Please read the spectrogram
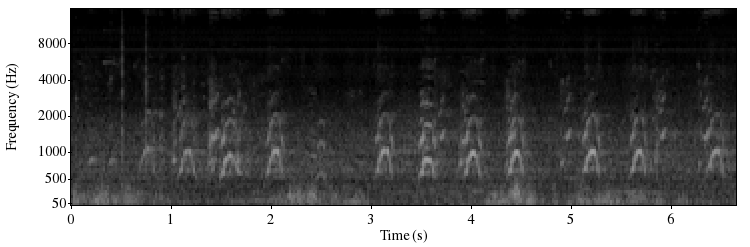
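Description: A dog yelping over and over in short, high-pitched yips, about two a second, starting about a second in.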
